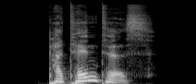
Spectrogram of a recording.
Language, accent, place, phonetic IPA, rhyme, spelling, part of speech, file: German, Germany, Berlin, [paˈtɛntəs], -ɛntəs, Patentes, noun, De-Patentes.ogg
- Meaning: genitive singular of Patent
